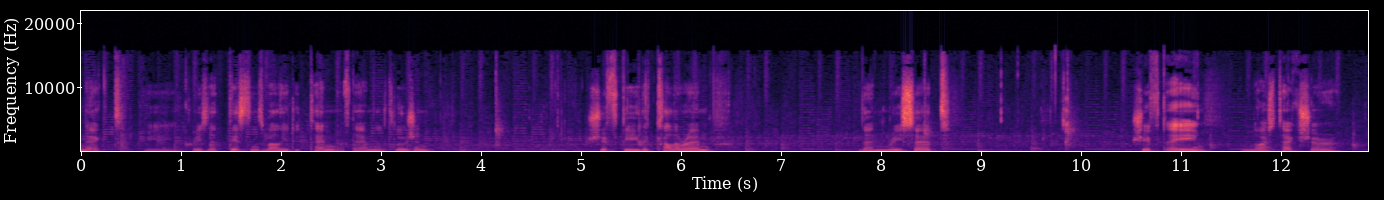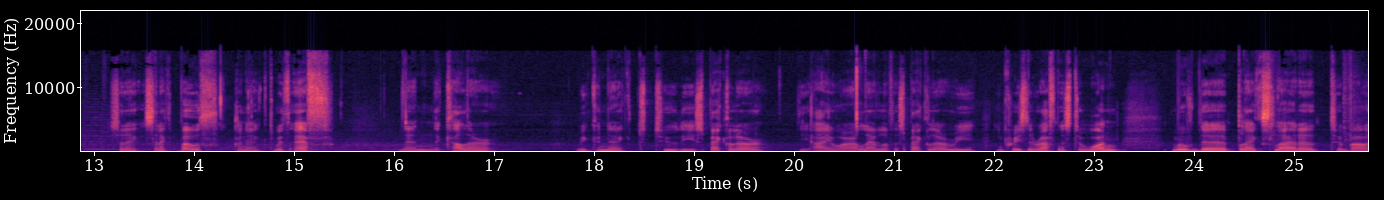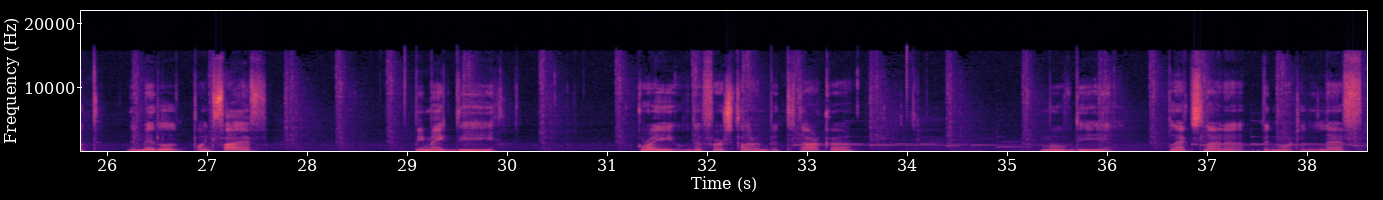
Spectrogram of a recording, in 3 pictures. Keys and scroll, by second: 3.8 shift+d, 7.7 shift+a, 8.4 n, 8.8 o, 9.0 i, 10.9 f, 36.9 g, 37.3 z.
